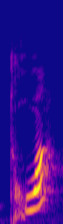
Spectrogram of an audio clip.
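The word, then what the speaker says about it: trois: Here, in entre 3 et 4 millions de personnes, you can notice that the S in 3 is silent. Repeat after me. 3, 3, 3.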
